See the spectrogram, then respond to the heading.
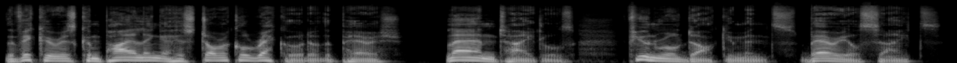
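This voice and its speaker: A man's voice: deep voice, very animated, fairly quick, no echo, clean studio sound, pitched above the performer's own voice. Man playing retired male solicitor, unruffled, evasive, fussy formal delivery, swooping intonation, mystery audio story. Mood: evasive explaining.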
